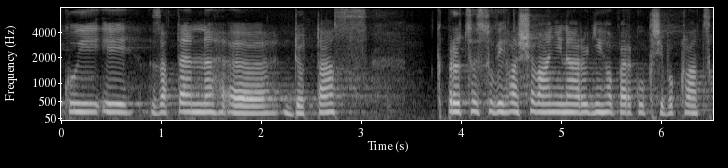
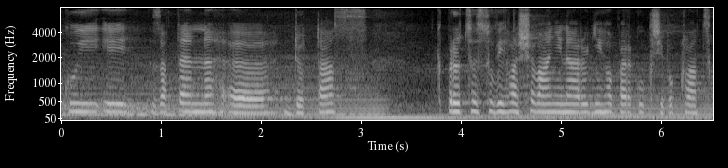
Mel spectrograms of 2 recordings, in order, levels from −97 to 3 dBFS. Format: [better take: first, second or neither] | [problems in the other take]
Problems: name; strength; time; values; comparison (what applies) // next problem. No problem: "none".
first | background sound (Bowed string instrument + Car); 6 dB below the speech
